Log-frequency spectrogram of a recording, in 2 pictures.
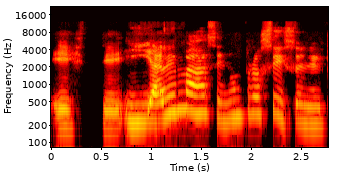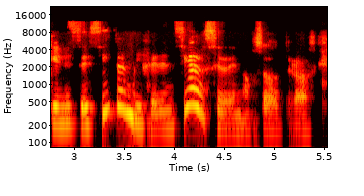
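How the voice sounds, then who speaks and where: A high-pitched woman speaks fairly slowly with hardly any pauses, her loudness swinging widely and her pitch moving through very wide swings. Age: 70s. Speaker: participant in a lay religious formation meeting. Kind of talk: group discussion.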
